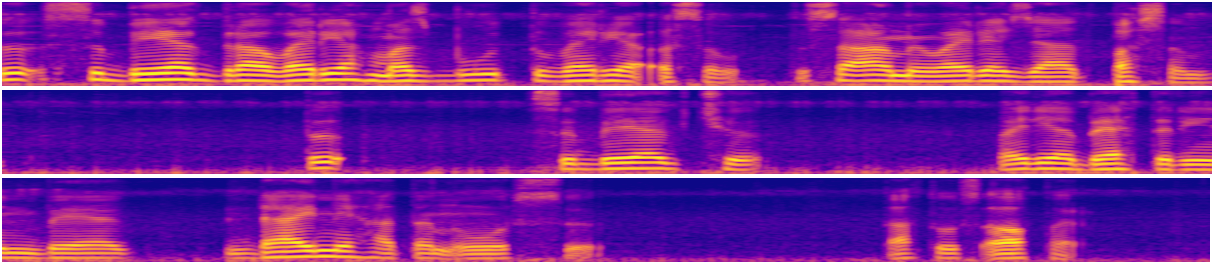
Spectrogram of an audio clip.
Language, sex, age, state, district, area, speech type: Kashmiri, male, 18-30, Jammu and Kashmir, Baramulla, rural, spontaneous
